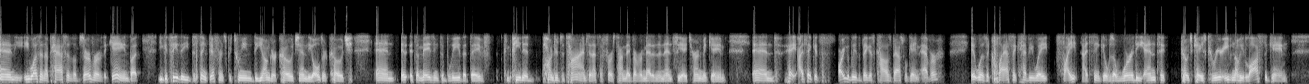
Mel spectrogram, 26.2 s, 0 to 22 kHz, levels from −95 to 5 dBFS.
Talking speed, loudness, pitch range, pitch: 190 wpm, -15 LUFS, 90-105 Hz, 100 Hz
